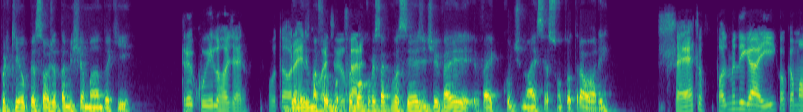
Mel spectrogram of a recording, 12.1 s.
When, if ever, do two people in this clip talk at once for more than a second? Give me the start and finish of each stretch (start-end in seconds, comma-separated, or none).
4.2-5.5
